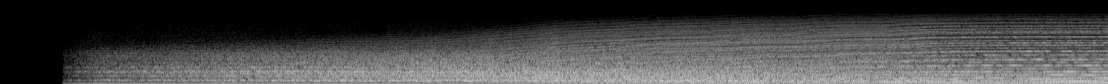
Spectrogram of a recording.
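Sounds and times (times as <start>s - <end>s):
dense rising drone: 0.7s - 11.0s.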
